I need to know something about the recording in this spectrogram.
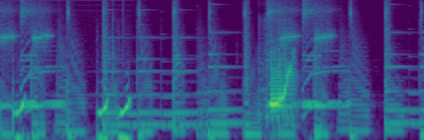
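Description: Cheerful children's background music with a steady beat, with springy cartoon boing effects layered over it: quick rising glides just after the start, about a second in, and the loudest near the three-second mark.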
